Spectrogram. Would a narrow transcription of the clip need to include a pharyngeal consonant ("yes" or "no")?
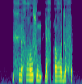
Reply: yes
